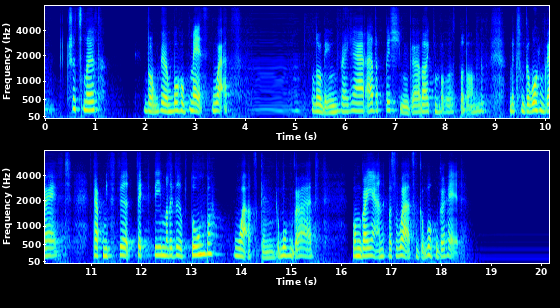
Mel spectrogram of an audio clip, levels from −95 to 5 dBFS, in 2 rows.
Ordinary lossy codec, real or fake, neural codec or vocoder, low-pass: none; fake; codec, 16 kHz, about 1 kbps, DyCAST, with the encoder's durations; none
